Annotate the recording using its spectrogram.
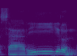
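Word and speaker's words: سرير: Hadza sarirun. Rinya panjang ya karena ada kasrah berhadapan dengan ya. Jadi hadza sarirun ya.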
